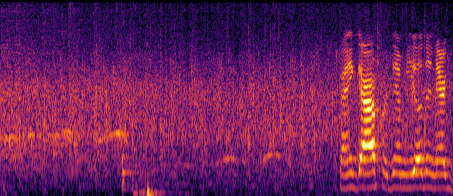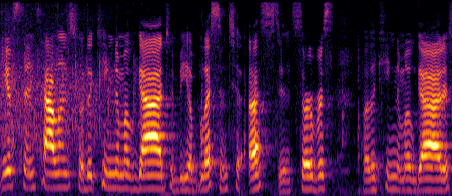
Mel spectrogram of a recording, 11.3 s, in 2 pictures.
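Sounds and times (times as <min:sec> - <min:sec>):
audience applause: 0:00.0 - 0:07.1
speech: 0:01.5 - 0:01.9, 0:04.2 - 0:11.3.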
